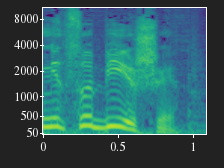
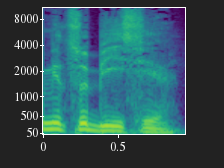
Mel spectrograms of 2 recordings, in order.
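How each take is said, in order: First: The last syllable is said with an 'sh' sound. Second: The last syllable is said with an 's' sound. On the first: The speaker calls it right. "И мы говорим Митсубиши" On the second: The speaker calls it wrong. "Люди, произносящие следующее"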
